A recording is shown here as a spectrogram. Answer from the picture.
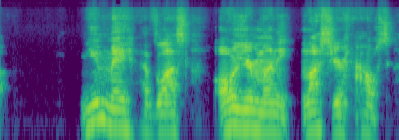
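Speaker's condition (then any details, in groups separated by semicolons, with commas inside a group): Traumatic brain injury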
